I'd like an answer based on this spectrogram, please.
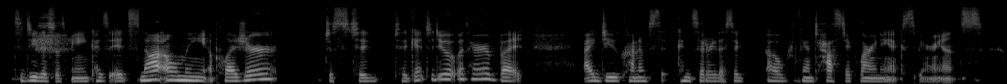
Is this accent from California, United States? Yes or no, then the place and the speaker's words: yes; Valencia, California, United States; I grew up in Valencia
